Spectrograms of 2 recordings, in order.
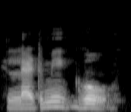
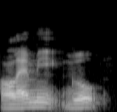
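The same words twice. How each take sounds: First: Let and me are said as two separate words. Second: Let and me blend into one word, lemme. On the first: "तो sentence कैसे बनता है" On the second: "लेकिन आप कैसे बोल सकते हो"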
